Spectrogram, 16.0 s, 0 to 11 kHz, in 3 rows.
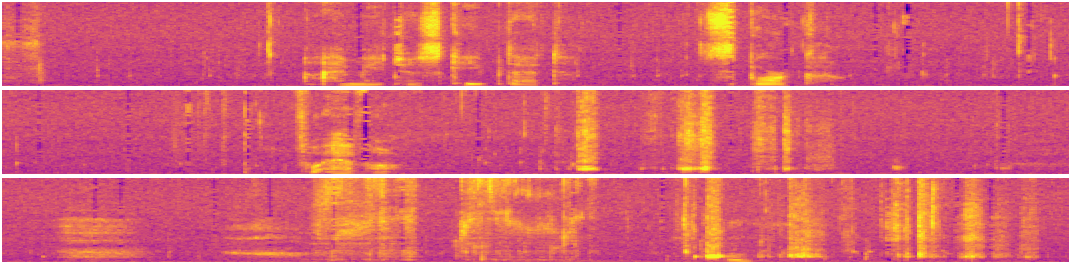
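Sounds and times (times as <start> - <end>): person chewing noodles: 12.2 - 16.0.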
